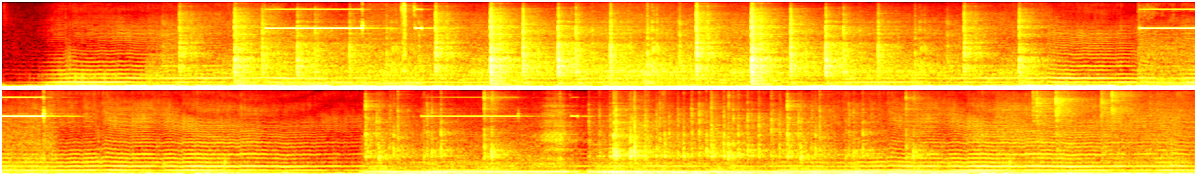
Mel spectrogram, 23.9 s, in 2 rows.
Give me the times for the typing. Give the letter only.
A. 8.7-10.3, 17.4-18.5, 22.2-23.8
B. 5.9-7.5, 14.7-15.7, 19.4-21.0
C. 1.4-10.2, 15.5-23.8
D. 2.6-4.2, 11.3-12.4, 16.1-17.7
C.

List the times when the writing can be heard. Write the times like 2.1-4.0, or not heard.
not heard.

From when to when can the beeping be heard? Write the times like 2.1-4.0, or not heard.
2.6-4.2, 11.3-12.4, 16.1-17.7.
